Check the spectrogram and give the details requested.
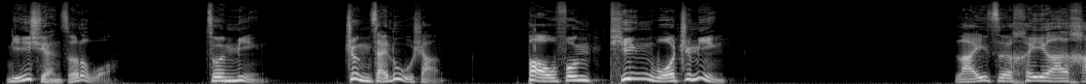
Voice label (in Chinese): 游戏 配音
